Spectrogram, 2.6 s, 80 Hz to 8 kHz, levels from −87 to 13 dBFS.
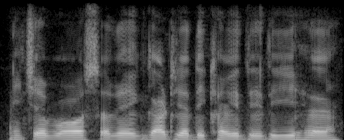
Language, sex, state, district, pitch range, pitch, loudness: Hindi, male, Bihar, Patna, 115-120 Hz, 120 Hz, -17 LUFS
